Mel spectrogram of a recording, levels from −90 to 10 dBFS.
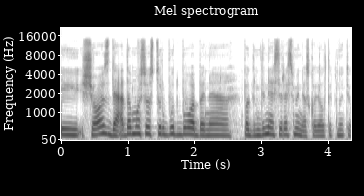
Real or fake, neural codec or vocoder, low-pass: real; none; 14.4 kHz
